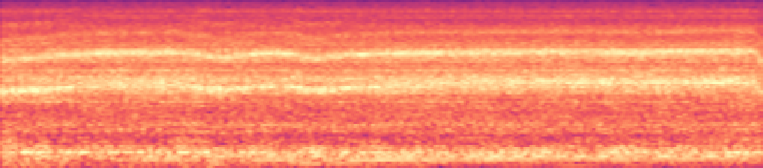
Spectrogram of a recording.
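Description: Electric mini chopper running continuously with a steady high whine, its blade churning a thick tempeh and roast vegetable burger mix. The chopper is overloaded: too small for this amount of mix.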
